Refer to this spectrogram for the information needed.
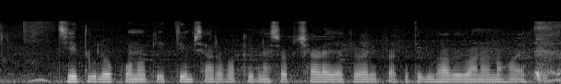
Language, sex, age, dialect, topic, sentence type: Bengali, male, 18-24, Standard Colloquial, agriculture, statement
